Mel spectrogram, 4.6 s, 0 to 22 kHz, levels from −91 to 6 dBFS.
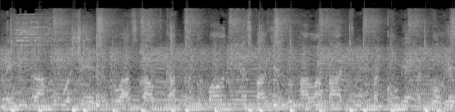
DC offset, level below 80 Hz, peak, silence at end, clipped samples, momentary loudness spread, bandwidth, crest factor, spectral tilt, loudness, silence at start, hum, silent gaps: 0.3%; -16 dBFS; 0 dBFS; 0 s; 0.4%; 2 LU; 16.5 kHz; 10 dB; -5 dB/octave; -11 LUFS; 0 s; none; none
